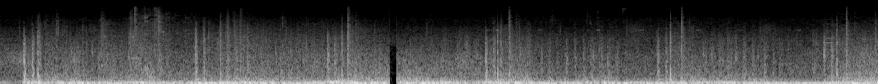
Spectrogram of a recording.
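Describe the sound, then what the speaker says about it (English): Cluster strike explosions in the Call of Duty Warzone video game, a dense, close barrage of heavy booms that rumbles almost without a break, cut briefly by one short gap. "Enemy cluster strike."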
